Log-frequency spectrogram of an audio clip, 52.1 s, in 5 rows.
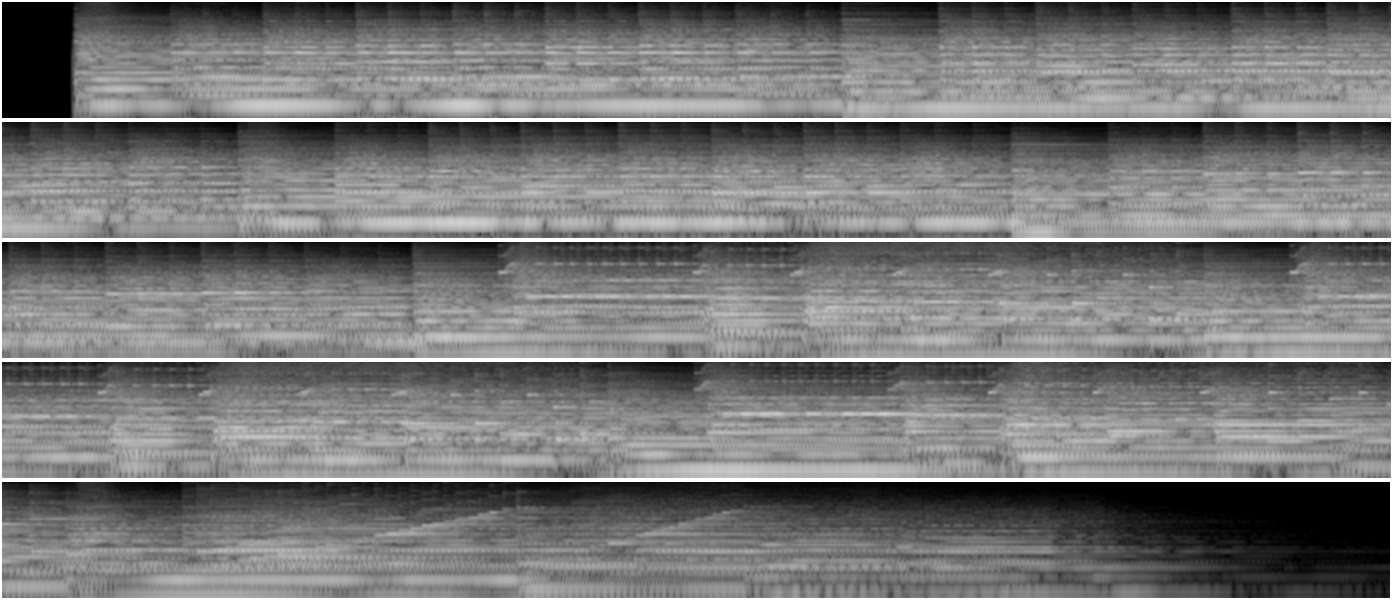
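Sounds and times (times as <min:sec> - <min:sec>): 
bass: 0:00.6 - 0:50.6.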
